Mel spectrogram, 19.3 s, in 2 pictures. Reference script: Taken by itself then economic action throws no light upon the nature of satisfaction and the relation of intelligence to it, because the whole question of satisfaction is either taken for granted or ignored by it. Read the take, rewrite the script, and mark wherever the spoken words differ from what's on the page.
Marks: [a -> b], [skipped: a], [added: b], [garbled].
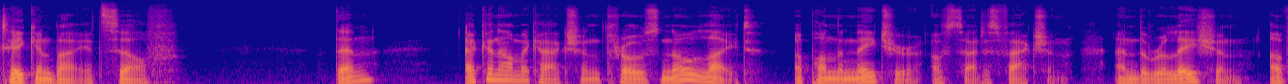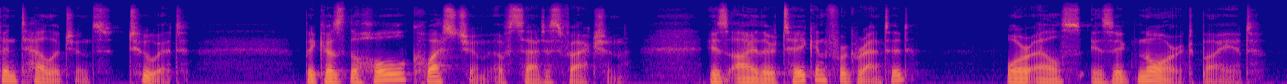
Taken by itself then economic action throws no light upon the nature of satisfaction and the relation of intelligence to it, because the whole question of satisfaction is either taken for granted or [added: else is] ignored by it.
